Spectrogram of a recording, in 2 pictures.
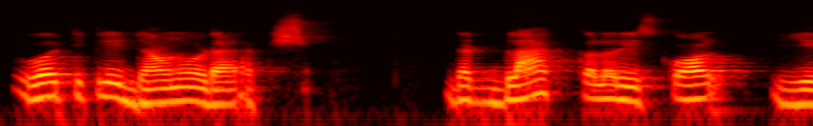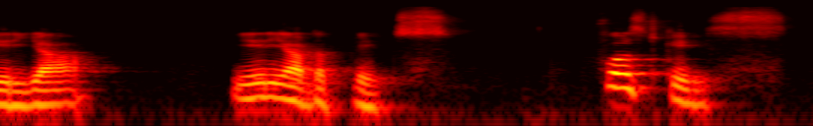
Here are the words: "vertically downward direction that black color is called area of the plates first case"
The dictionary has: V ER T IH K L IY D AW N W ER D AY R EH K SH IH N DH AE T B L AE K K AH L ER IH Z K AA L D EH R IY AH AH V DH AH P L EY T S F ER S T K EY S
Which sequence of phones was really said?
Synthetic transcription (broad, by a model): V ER T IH K L IY D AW N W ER D AY R EH K SH IH N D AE T B L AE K K AH L ER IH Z K AA L D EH R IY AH AH V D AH P L EY T S F ER S T K EY S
